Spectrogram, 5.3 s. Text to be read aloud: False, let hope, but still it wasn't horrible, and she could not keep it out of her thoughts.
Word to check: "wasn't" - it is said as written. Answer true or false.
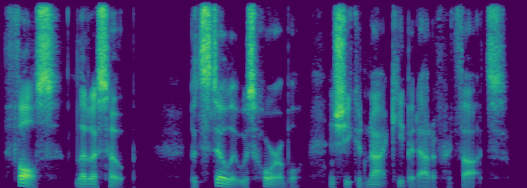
false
